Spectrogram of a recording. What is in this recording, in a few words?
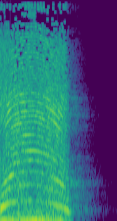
Sharp Bend, B; Sharp Bend Ahead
